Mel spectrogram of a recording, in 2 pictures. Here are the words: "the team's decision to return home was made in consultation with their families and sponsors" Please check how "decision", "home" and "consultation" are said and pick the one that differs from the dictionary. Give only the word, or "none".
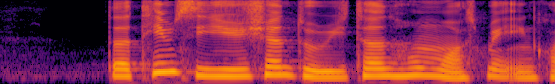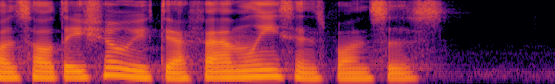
decision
